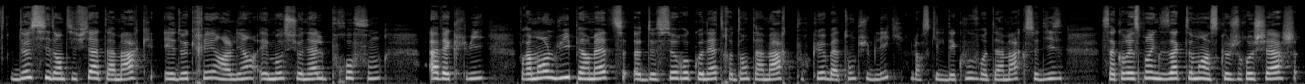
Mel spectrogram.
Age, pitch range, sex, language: 20-39, 245-285 Hz, female, French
